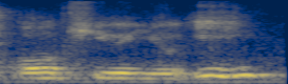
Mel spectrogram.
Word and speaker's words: Phoque: We don't spell it the same way. It's Phoque, but it's sound the same.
